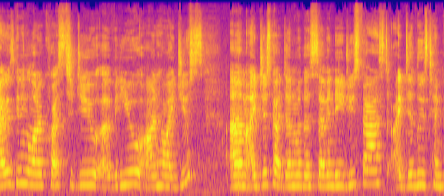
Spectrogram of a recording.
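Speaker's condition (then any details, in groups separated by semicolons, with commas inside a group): No condition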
